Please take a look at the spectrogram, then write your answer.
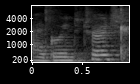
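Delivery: ordinary talk, nothing marked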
